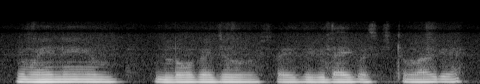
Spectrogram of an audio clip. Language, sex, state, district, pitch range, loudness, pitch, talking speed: Hindi, male, Rajasthan, Churu, 110-115 Hz, -16 LUFS, 115 Hz, 100 wpm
